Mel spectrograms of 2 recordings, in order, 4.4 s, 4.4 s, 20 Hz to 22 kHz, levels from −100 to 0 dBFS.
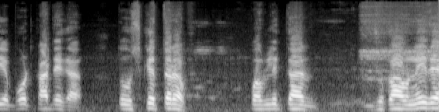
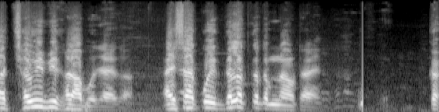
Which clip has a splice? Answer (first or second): second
